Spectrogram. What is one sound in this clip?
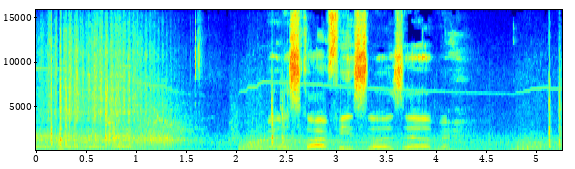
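Car tyres screech in a drift.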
